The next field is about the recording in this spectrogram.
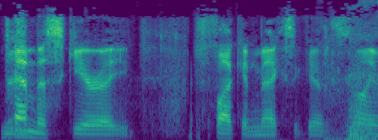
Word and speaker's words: Themyscira: It's T-H. Look, motherfuckers, I've been teaching a kid how to read, right? Okay. I know how to pronounce shit. The T-H is all right? So that's Themyscira.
